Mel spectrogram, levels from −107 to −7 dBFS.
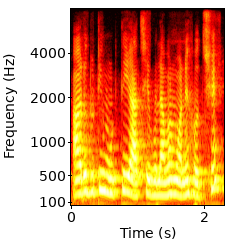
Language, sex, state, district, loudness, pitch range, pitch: Bengali, female, West Bengal, Jhargram, -14 LUFS, 200-245 Hz, 215 Hz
